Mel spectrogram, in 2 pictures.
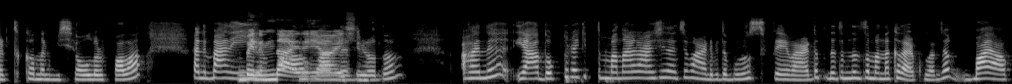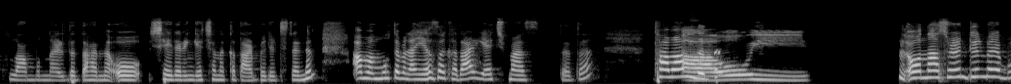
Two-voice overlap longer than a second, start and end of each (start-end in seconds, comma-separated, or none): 2.4-3.7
